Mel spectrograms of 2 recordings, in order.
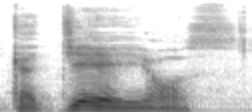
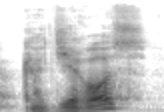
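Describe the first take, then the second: First: The stress falls on the second-to-last syllable. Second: The stress falls on the final syllable. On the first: The speaker calls it right. "on dit cadieros" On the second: The speaker calls it wrong. "On dit pas cadiros"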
